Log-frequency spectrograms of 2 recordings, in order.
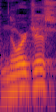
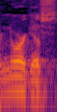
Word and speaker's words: Norges: um the CEO of noris or norus depending on your pronunciation Investment Management y uh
